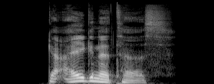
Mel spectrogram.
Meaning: strong/mixed nominative/accusative neuter singular of geeignet
- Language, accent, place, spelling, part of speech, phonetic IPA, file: German, Germany, Berlin, geeignetes, adjective, [ɡəˈʔaɪ̯ɡnətəs], De-geeignetes.ogg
